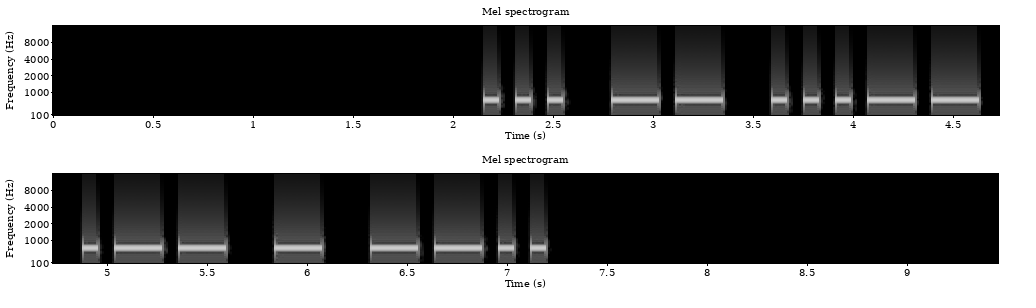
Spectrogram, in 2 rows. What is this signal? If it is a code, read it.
Morse code, heard as a keyed tone, about 15 wpm, 700 Hz. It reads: SM3WTZ
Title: DXCC-100 Call Signs - 6 Characters - Repeated 2x - 15wpm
